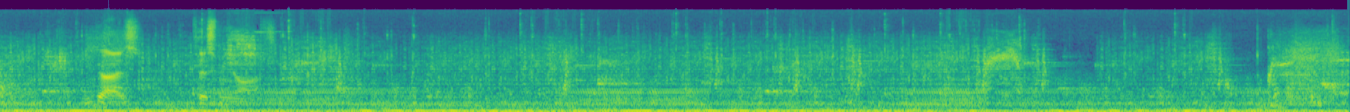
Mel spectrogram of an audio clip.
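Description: Alien creatures shriek and screech.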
